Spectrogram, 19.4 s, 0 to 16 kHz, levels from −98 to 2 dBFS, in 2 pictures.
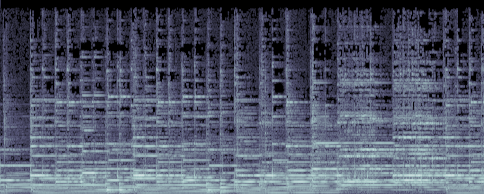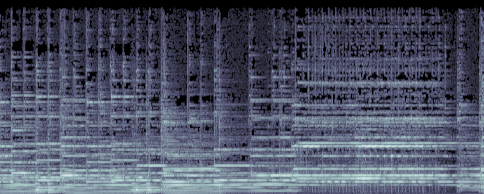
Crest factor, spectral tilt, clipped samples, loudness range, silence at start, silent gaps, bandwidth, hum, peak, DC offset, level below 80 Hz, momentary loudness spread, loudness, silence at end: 16 dB; -1 dB/octave; under 0.1%; 3 LU; 0 s; none; 16 kHz; none; -2 dBFS; under 0.1%; -56 dBFS; 7 LU; -16 LUFS; 0 s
